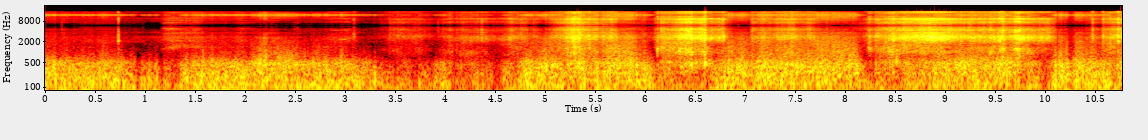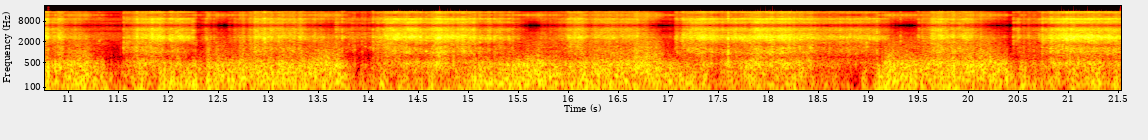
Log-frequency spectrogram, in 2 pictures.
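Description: Wind roars loudly past, outdoors.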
